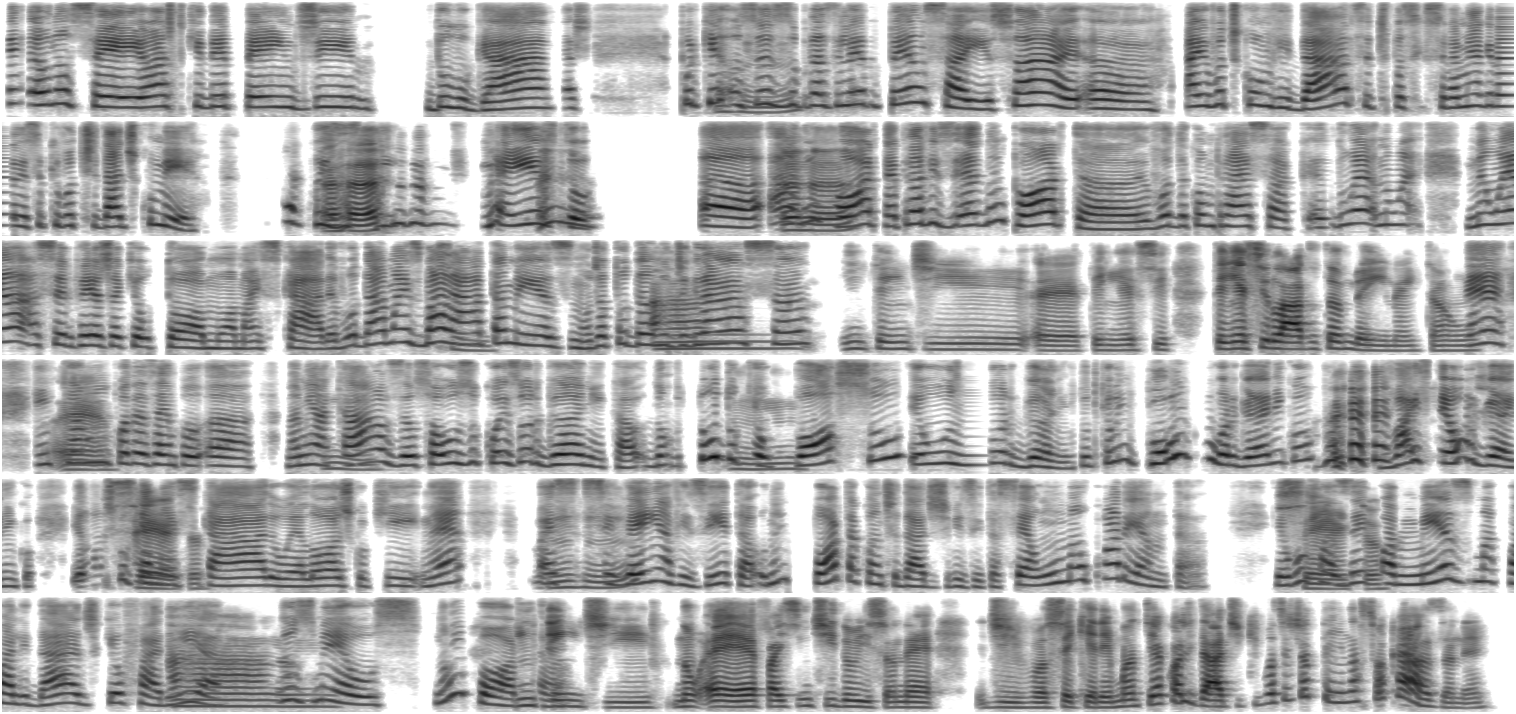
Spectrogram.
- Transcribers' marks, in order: laugh; laugh
- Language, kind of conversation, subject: Portuguese, podcast, Como se pratica hospitalidade na sua casa?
